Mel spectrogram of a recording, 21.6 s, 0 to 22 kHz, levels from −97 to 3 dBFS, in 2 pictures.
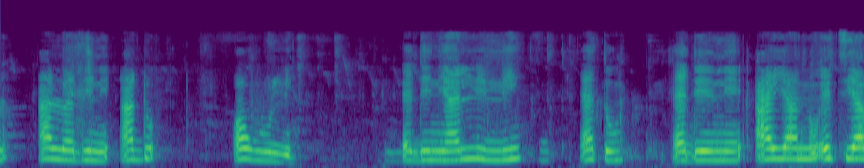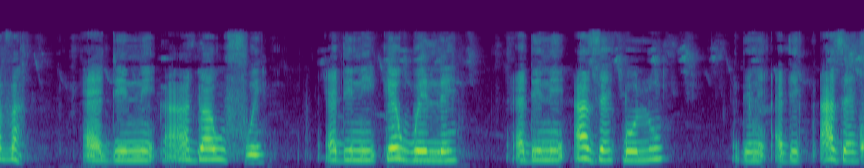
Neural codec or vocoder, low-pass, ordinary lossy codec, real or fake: none; 9.9 kHz; AAC, 32 kbps; real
